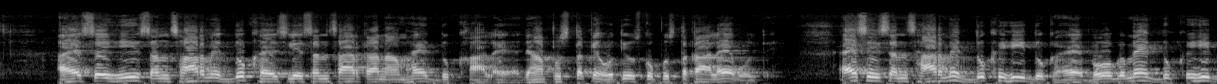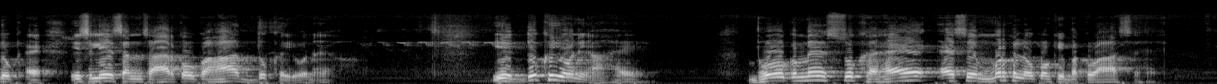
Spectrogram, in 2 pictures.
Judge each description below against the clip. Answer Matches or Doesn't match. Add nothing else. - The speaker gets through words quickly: Doesn't match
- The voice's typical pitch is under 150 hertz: Doesn't match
